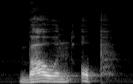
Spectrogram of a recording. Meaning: inflection of opbouwen: 1. plural present indicative 2. plural present subjunctive
- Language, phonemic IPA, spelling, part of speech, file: Dutch, /ˈbɑuwə(n) ˈɔp/, bouwen op, verb, Nl-bouwen op.ogg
